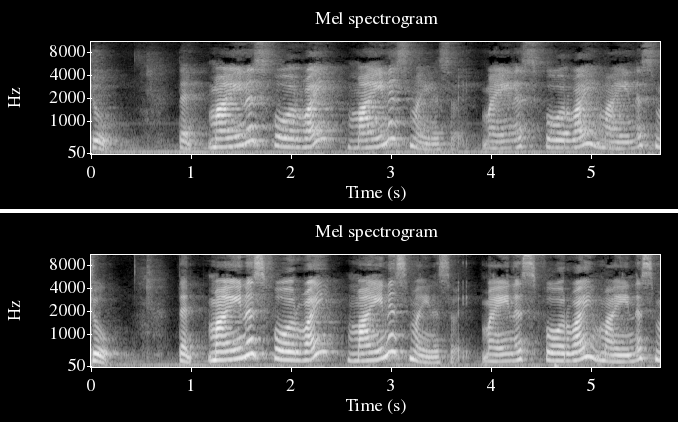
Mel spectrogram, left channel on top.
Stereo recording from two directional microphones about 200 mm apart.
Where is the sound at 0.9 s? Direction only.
50° right (ahead or behind).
